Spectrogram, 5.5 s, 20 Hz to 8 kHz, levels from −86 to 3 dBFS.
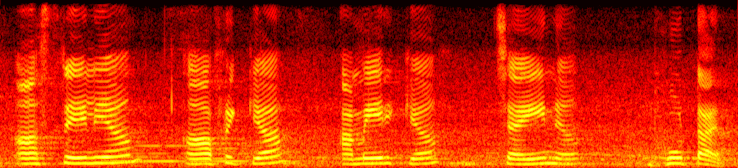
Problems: constant background noise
